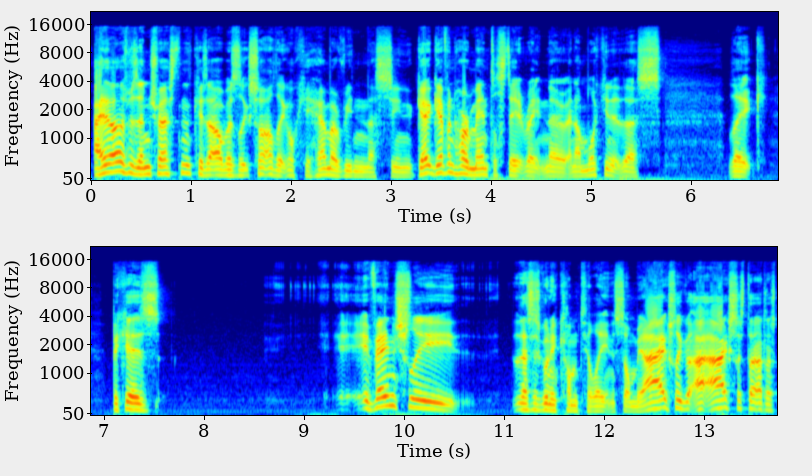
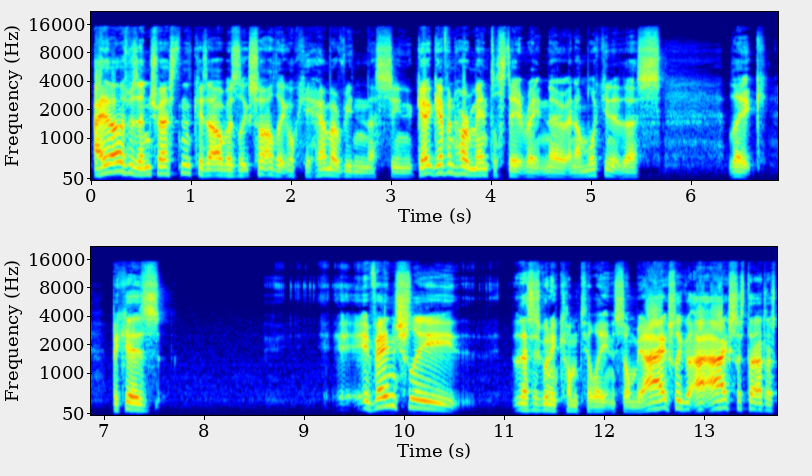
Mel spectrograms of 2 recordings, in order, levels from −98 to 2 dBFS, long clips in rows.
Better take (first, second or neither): first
